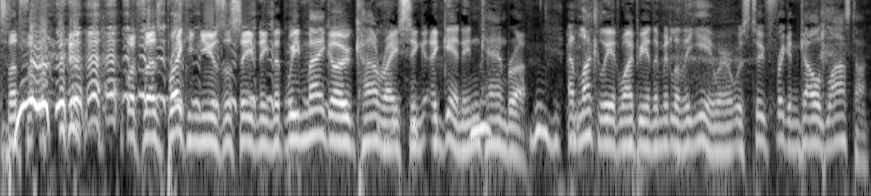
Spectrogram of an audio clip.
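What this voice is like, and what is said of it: Mock newsreader voice. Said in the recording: “your best news voice”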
